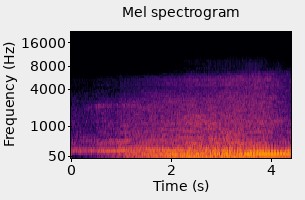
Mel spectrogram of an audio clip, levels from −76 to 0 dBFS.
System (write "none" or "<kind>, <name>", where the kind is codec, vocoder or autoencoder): none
